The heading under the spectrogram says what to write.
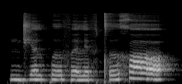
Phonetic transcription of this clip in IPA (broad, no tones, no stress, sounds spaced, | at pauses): n d͡ʒ ɜ l p ɤ f ɜ l ɛ f tʼ ɤ x ɒ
